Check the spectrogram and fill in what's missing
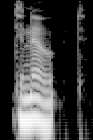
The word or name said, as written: denote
